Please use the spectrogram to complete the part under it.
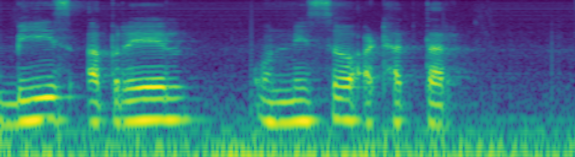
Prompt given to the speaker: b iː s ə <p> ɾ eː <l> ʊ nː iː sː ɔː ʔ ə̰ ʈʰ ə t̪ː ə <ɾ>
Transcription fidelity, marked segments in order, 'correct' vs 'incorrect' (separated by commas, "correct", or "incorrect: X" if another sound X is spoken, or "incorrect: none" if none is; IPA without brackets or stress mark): correct, correct, correct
